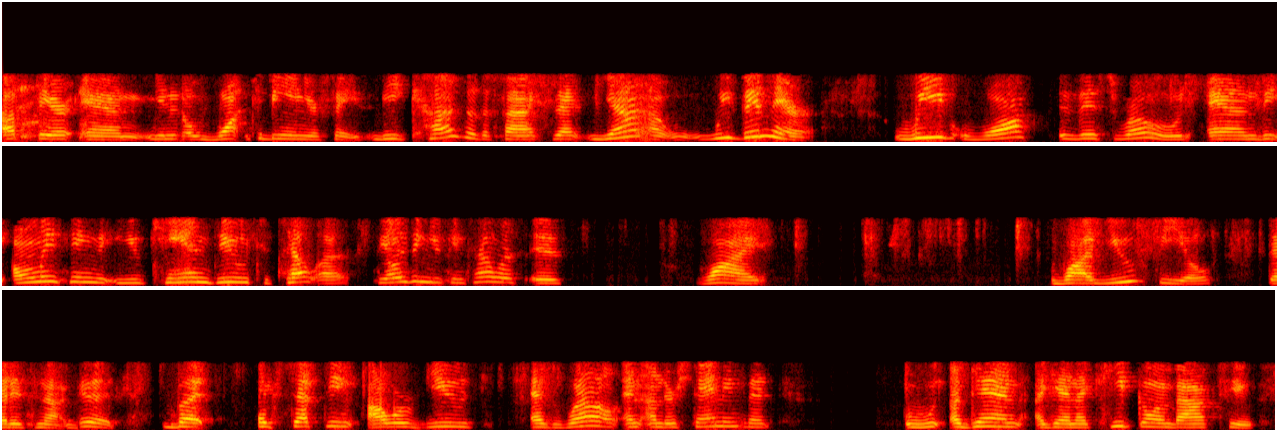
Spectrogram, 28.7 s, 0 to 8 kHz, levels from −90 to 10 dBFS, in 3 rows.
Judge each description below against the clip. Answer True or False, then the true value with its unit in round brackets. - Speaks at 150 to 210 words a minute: False (140 wpm)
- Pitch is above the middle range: True (210 Hz)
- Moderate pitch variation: True (3.7 semitones)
